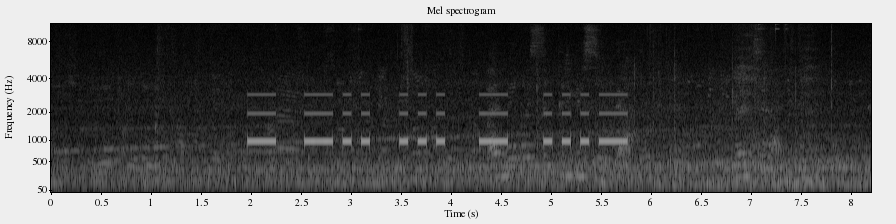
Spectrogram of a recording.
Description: Morse code, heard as a keyed tone, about 13 wpm, 980 Hz, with the noise inside a subway train. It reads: TDSTV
